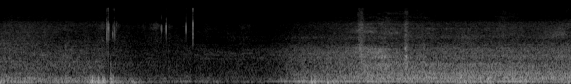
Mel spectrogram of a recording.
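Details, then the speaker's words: Holden VY Series II Crewman Cross 8 V8 after fuel pump replacement and tub/tray refit, no leaks found: low, steady idle hum that holds evenly with no misses or knocks; running normally, coolant still to be topped up. "i've left no tools in here on that correctly running good"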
